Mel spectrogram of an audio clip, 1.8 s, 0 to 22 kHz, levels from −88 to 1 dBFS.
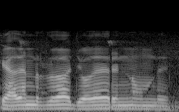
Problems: constant background noise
